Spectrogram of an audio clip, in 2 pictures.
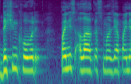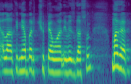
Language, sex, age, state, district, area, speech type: Kashmiri, male, 45-60, Jammu and Kashmir, Srinagar, urban, spontaneous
